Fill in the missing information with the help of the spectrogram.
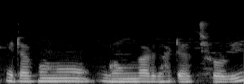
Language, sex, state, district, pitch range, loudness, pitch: Bengali, male, West Bengal, North 24 Parganas, 130-145 Hz, -25 LUFS, 135 Hz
